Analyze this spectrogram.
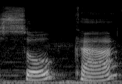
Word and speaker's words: Tsoka: So, my name is Tsoka, pronounced as Tsoka, okay?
